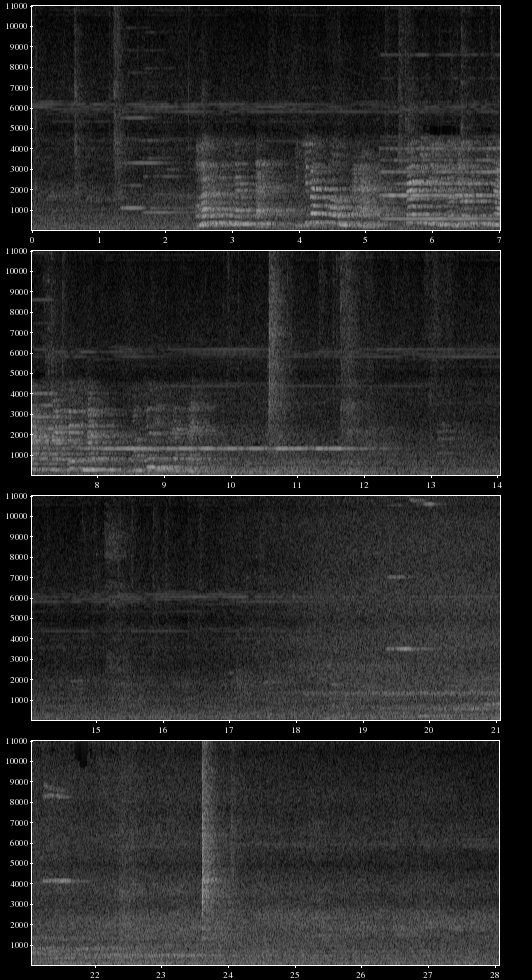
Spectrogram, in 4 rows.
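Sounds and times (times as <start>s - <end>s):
subway train running: 0.0s - 28.0s.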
